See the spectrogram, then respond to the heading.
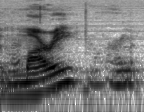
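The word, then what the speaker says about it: Maury: the walk and how do you say m-a-u-r-y so Mari Mari is not the only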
